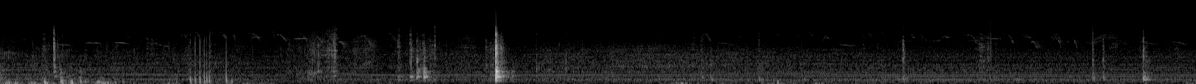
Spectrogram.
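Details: Honey bees buzzing as the queen box is pulled from the hive: a steady, low, droning hum with an overtone above it, broken by sharp clicks and knocks from handling.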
